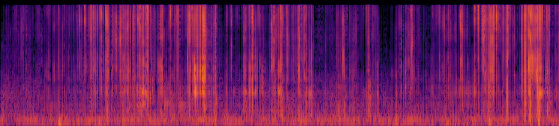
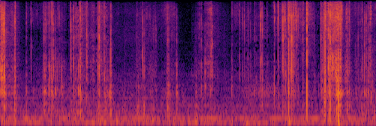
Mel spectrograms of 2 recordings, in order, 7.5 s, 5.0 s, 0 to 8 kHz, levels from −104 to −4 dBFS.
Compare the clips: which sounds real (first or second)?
second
